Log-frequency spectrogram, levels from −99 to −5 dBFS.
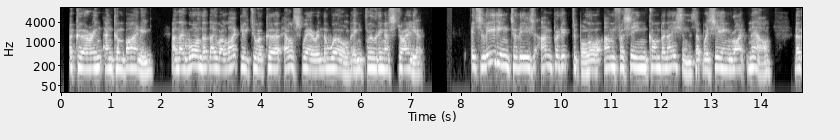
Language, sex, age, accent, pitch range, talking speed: English, male, 60-79, British, 150-180 Hz, 130 wpm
